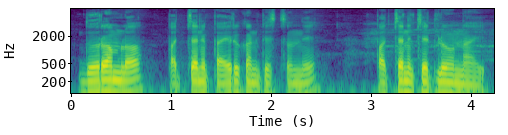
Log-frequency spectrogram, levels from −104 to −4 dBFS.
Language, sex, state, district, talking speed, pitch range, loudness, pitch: Telugu, male, Telangana, Mahabubabad, 115 wpm, 95-110 Hz, -18 LUFS, 100 Hz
